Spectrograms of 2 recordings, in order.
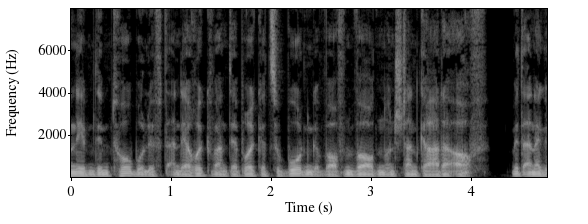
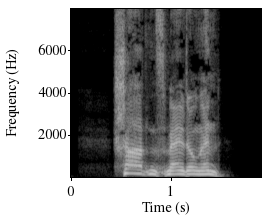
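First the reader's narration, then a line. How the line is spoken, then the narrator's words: Bellowed over sirens. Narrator (German): Über den Lärm der Sirenen und das Stimmengewirr, das von der Kommunikationsstation zu ihr durchdrang, brüllte Mock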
